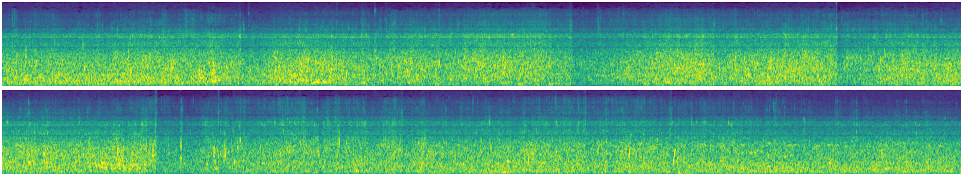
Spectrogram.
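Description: Fast river water rushing through a riffle and splashing against the bow of a kayak, a steady, loud rush.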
